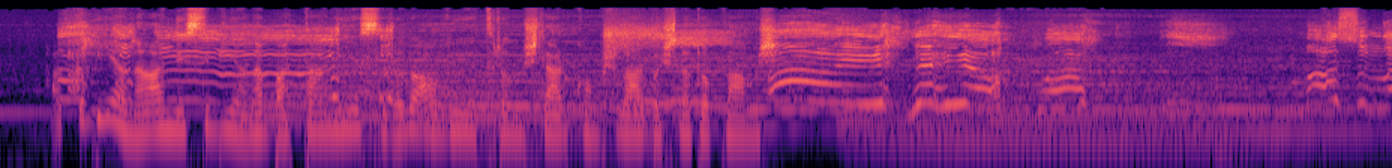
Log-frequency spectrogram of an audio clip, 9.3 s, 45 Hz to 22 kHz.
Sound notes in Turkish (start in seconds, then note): 0.3 Ağlama sesleri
